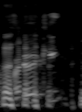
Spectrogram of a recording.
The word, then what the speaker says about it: Wedekin: Tal vez en alemán la W se pronuncia V, o sea, sería Wedekin, pero lo dijiste bien, como yo lo digo, para no complicarme también, Wedekin.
